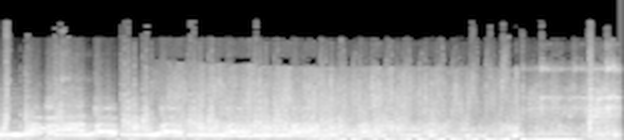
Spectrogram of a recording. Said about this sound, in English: Thanks for coming out. Please clap.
